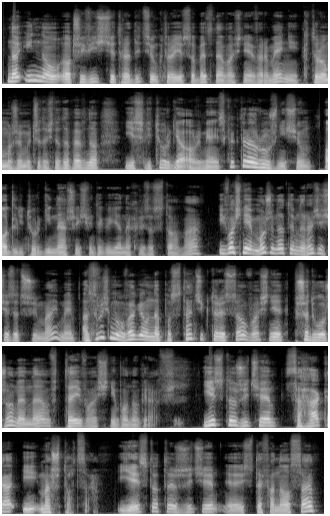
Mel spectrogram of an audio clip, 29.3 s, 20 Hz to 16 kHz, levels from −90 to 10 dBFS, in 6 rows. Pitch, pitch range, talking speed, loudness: 125 Hz, 110-150 Hz, 125 wpm, -18 LUFS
